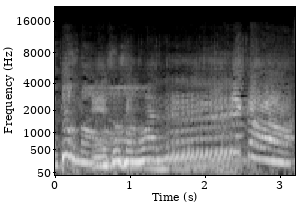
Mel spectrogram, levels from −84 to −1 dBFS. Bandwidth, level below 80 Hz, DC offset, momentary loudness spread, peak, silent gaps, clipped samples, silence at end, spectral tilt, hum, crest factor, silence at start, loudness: 11.5 kHz; -46 dBFS; under 0.1%; 6 LU; -6 dBFS; none; under 0.1%; 0 s; -6 dB/octave; none; 14 dB; 0 s; -20 LUFS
